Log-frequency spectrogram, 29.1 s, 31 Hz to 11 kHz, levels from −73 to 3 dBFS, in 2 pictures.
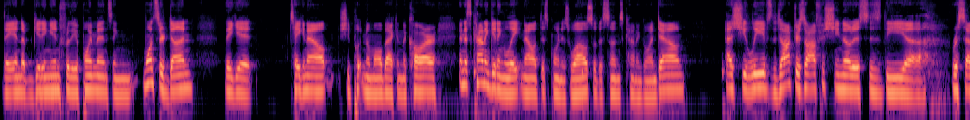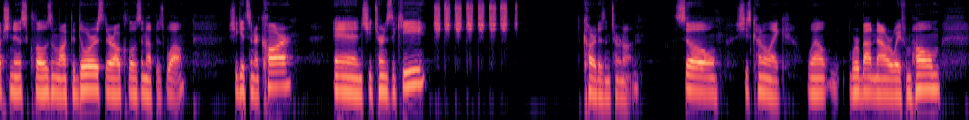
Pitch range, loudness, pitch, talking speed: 120-145 Hz, -19 LUFS, 130 Hz, 190 wpm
